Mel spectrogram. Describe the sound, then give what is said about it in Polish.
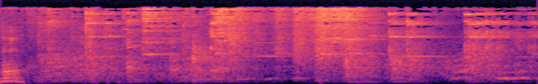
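A knife cuts eggs for sour rye soup, making a run of quick, light clinks and taps against a hard surface. Voices talk over the cutting throughout. “Kroimy jajeczka do żurku”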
